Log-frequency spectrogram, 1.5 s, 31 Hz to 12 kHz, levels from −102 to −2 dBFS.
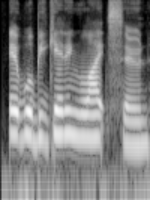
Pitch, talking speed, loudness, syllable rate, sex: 195 Hz, 240 wpm, -15 LUFS, 5.2 syllables/s, female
